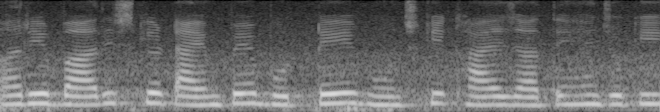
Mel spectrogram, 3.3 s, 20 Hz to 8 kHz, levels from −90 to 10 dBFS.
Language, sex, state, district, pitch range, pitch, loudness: Hindi, female, Bihar, Samastipur, 220-260 Hz, 235 Hz, -14 LUFS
